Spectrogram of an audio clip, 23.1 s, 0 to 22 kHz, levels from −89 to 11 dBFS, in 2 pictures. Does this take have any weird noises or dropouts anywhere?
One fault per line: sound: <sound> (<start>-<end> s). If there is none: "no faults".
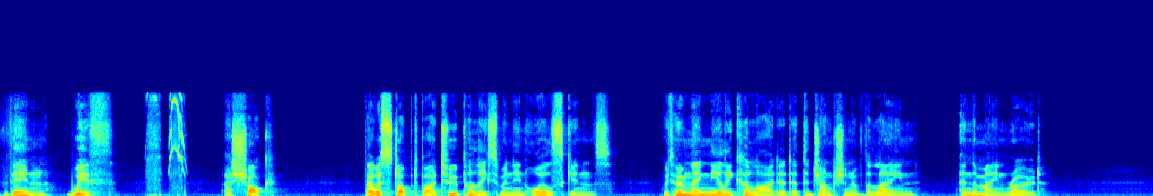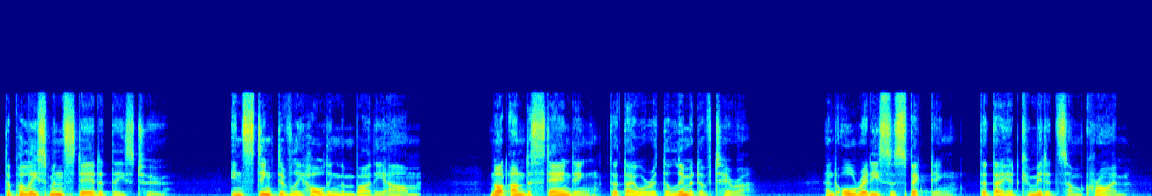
sound: squeak (1.5-1.9 s)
